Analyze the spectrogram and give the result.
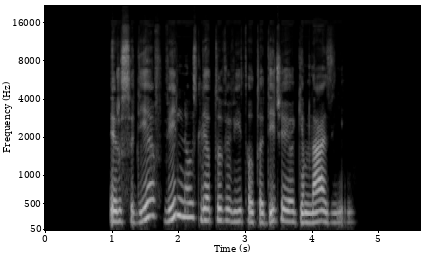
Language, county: Lithuanian, Vilnius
